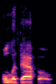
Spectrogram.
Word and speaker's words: Oladapo: oladapo by the way the majority the announcers that I've heard say his name referred to him as oladapo so I'm wondering if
